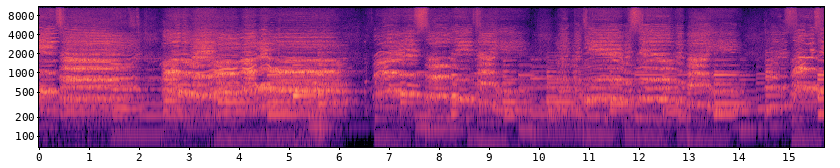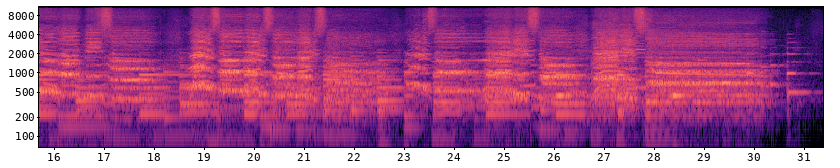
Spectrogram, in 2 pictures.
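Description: Mixed-voice school choir of girls and boys singing, its phrases broken by a few short breaths.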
